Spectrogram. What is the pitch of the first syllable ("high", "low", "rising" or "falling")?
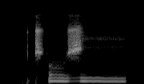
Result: high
